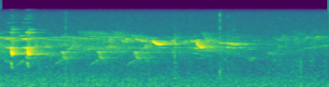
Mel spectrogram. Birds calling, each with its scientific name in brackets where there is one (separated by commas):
Iiwi (Drepanis coccinea), Northern Cardinal (Cardinalis cardinalis)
